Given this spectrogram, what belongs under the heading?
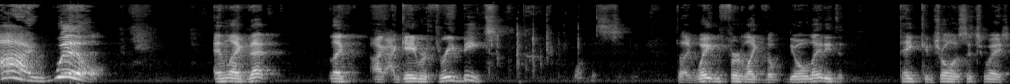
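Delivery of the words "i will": put-on child voice, loud, high, raised. Retelling a child's reply to a parent: imitating a raised voice. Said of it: "my child raises her voice and says".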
